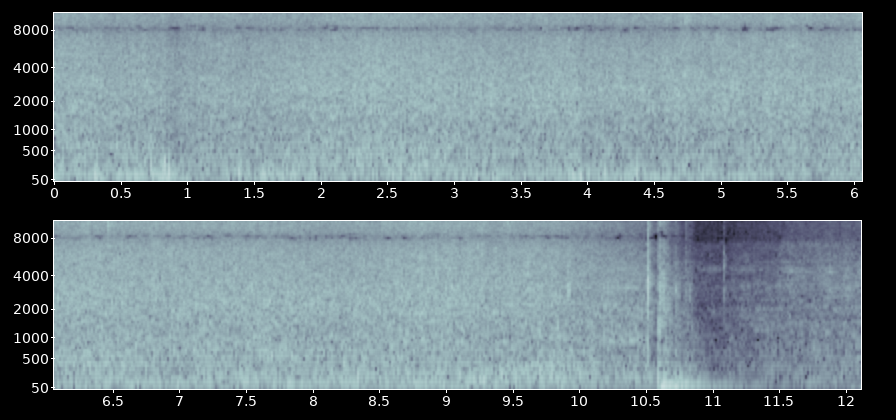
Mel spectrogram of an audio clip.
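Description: Hurricane wind and heavy rain, a loud steady rushing that rises and falls in gusts. About ten and a half seconds in there is a knock, then the rush drops away suddenly to a faint muffled hush.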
